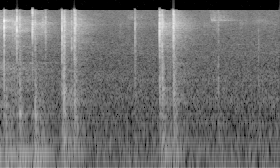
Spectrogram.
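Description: Computer keyboard keystrokes as a password is typed and entered: about seven sharp key clicks in the first second and a half, then they stop.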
